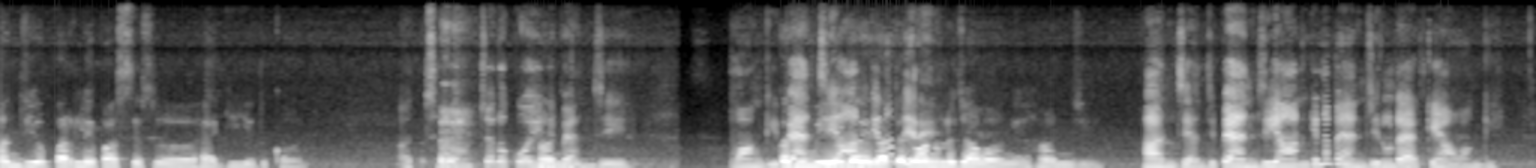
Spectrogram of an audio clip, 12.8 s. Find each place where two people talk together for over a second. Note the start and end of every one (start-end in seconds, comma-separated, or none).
6.5-7.8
